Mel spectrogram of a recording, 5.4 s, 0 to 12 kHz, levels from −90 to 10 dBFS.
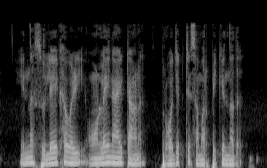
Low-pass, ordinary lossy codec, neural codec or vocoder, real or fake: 7.2 kHz; MP3, 48 kbps; none; real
